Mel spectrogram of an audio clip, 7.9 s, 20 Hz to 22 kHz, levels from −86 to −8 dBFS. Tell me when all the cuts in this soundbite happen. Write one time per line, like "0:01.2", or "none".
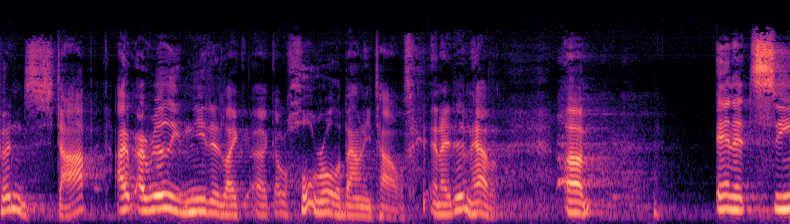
0:01.0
